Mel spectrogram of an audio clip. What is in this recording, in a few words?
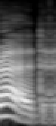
"RED", female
